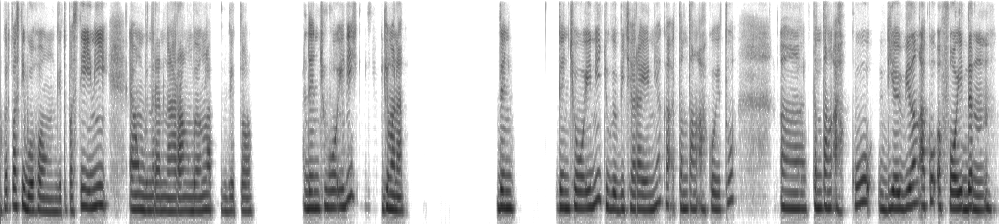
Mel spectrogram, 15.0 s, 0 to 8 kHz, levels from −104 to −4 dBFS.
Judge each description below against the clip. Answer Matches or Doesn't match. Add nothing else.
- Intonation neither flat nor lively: Matches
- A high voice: Matches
